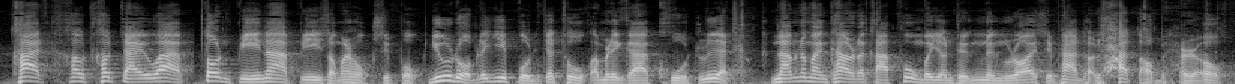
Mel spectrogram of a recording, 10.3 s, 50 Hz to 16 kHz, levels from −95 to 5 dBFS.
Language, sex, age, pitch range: Thai, male, 60-79, 115-160 Hz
